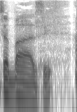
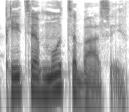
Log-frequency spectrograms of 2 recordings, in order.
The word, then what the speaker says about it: Mutabazi: Let me see if I can say his name right. Peter Mutabazi. No? – Yes. No, you got it right. – All right. – Mutabazi. – I mean, I wanted to get the accent right. – No, you didn't get that part right. – When you just said it a minute ago, I was like, I'll never be able to say it as cool as you just did. Peter Mutabazi? – Yes, you said it right.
